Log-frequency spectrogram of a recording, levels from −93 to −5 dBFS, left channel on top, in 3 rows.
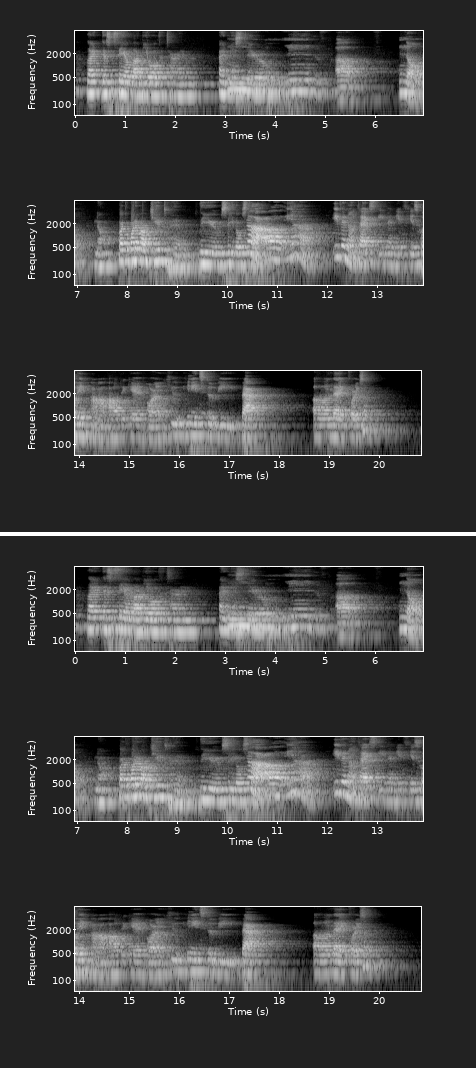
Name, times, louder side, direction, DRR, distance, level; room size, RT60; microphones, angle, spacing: voice 1, 0.2-2.4 2.9-4.0 7.3-10.6 13.8-14.2, left 2 dB, 90° left, 1 dB, 0.6 m, -25 dB
voice 2, 3.0-4.9 5.2-5.5 6.5-6.9 10.4-11.8 12.1-17.5 18.7-19.7, left 1 dB, 35° left, -2 dB, 0.7 m, -26 dB
4.3 x 3.6 x 3.4 m, 1.5 s
head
